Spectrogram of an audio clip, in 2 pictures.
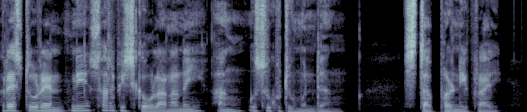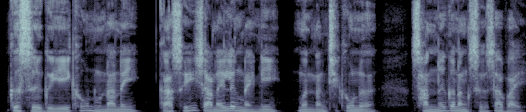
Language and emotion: Bodo, fearful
